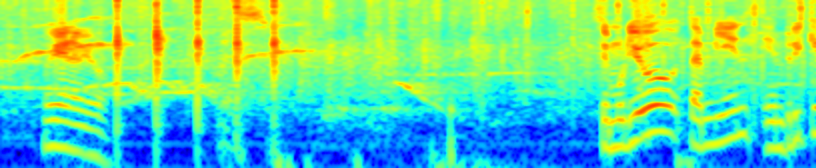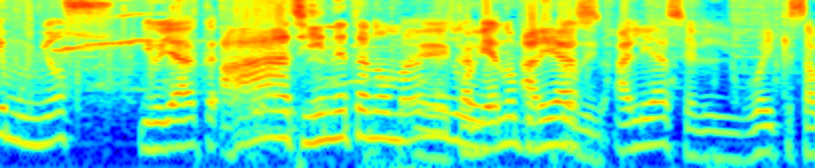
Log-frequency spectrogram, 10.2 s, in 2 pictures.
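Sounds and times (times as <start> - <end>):
applause sound effect: 0.0 - 6.6
speech: 0.2 - 0.8, 3.8 - 10.1.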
